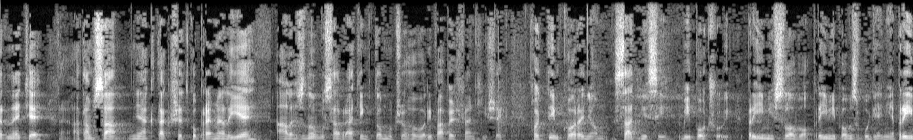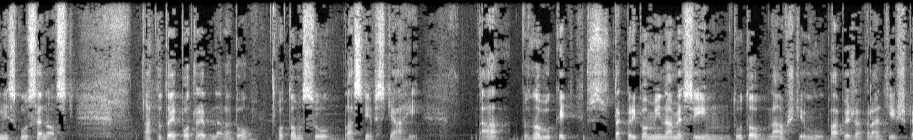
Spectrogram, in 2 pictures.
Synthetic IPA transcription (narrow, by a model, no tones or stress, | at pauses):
ɛɾnɛcɛ | a̰t̪amsaɲɛakt̪akfʃɛt̪kɔpɾʔɛmɛlɪɛʔa̰lɛznɔʋusaʋɾaːcimk̚t̪ɔmut͡ʃɔɦɔʋɔɾiːpaːpɛʃfɾaɲcḭːʃɛ̰k | xɔct̪iːmkɔɾɛɲɔmsad̪ɲisiʋipɔt͡ʃṵjpɾiːmislɔʋɔ̰pɾʔiːmipɔvzbuɟɛɲɪɛpɾiːmiskuːsɛnɔsc | at̪ɔt̪ɔjɛpɔt̪ɾɛbnɛːlɛbɔɔt̪ɔmsuːʋlʔa̰st̪ɲɛfscaɦḭ | a̰znɔʋukɛct̪ak̚pɾipɔmiːnamɛsit̪uːt̪ɔnaːʊʃcɛʋupaːpɛʒafɾaɲciʃka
